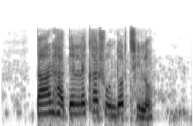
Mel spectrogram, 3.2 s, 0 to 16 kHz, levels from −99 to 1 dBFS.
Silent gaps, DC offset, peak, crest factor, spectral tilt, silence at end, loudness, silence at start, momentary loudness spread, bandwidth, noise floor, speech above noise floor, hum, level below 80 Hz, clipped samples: none; under 0.1%; -2 dBFS; 14 dB; -4.5 dB/octave; 0.7 s; -15 LUFS; 0.65 s; 5 LU; 7.6 kHz; -61 dBFS; 47 dB; none; -64 dBFS; under 0.1%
